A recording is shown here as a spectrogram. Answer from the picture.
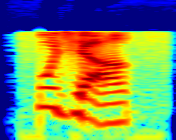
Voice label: no grab, girl; Fight the Landlord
